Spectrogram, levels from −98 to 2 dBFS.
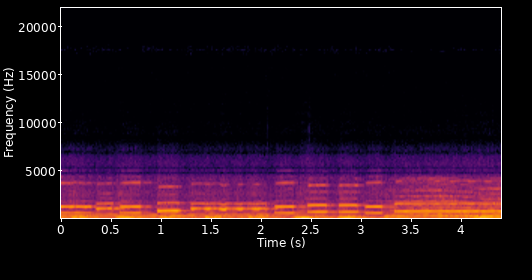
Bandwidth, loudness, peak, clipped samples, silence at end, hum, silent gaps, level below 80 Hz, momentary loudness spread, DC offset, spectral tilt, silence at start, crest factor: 4.7 kHz; -24 LUFS; -8 dBFS; under 0.1%; 0 s; none; none; -44 dBFS; 3 LU; under 0.1%; -9 dB/octave; 0 s; 14 dB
